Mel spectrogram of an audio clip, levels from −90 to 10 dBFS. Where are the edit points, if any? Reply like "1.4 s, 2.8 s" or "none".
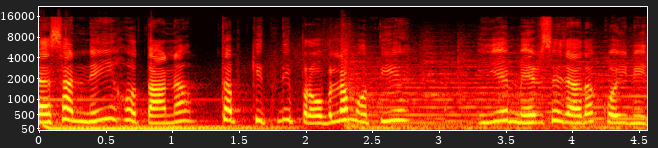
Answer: none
